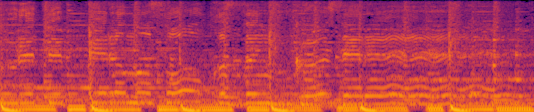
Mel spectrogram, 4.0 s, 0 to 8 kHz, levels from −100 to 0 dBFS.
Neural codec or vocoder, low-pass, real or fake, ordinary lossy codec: none; none; real; none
